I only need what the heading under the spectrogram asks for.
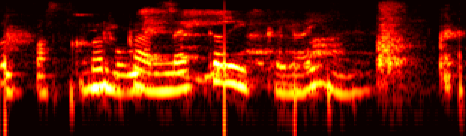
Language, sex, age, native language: Icelandic, female, 11, Icelandic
